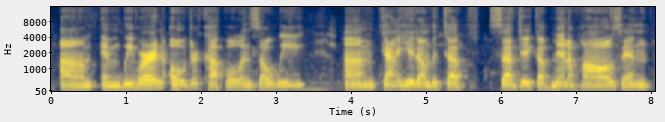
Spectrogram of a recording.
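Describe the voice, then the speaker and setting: A woman from Ohio in a casual podcast chat, slowly and deliberately describing her stage role, with sassy asides. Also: extremely low pitch, bright, forceful tone. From Ohio, United States. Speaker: podcast guest, cast member.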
